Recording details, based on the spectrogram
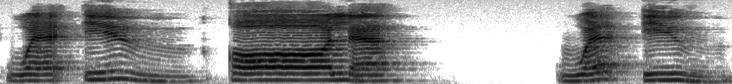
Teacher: You can feel the vibration of the letter Dhal that has a sukoon.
